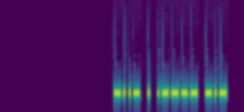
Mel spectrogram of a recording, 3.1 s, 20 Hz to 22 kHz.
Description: Morse code, heard as a keyed tone, about 40 wpm, 700 Hz. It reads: XE1K
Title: DXCC-100 Call Signs - 4 Characters - Repeated 2x - 40wpm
